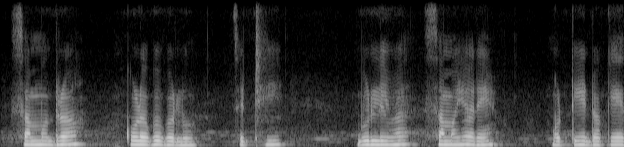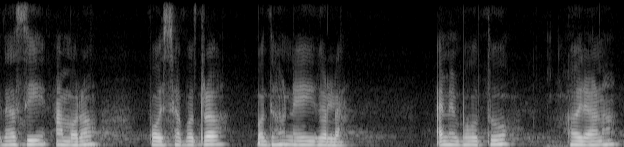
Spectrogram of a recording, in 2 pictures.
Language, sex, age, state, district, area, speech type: Odia, female, 30-45, Odisha, Nayagarh, rural, spontaneous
